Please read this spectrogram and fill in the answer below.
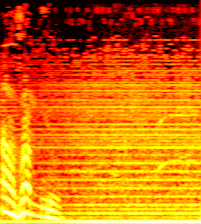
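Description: A steady electrical hum with a buzzy stack of even overtones. A spoken word trails off in the first half second.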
